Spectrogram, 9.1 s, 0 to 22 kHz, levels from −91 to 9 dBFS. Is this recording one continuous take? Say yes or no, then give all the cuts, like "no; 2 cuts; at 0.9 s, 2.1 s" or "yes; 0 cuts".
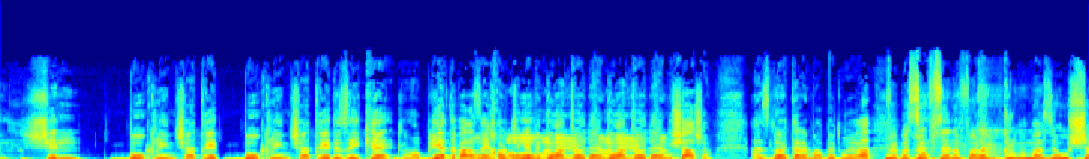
no; 2 cuts; at 1.8 s, 5.0 s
